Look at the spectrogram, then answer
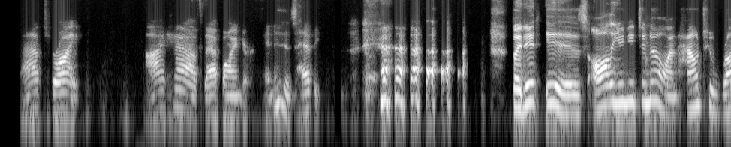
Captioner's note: laughs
